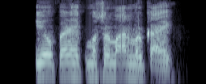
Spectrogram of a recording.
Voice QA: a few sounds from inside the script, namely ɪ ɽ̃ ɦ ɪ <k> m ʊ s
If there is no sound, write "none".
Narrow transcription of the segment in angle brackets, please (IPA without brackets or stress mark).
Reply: k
